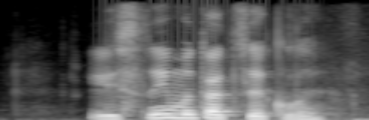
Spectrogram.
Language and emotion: Russian, neutral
